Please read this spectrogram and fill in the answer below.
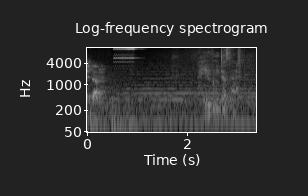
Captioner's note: beep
